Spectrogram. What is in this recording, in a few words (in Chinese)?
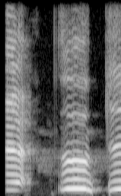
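"si1ji1", Mandarin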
